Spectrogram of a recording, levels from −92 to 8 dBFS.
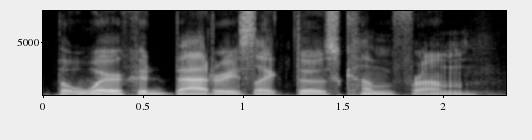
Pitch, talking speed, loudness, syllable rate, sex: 85 Hz, 205 wpm, -19 LUFS, 5.7 syllables/s, male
